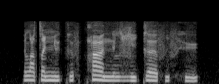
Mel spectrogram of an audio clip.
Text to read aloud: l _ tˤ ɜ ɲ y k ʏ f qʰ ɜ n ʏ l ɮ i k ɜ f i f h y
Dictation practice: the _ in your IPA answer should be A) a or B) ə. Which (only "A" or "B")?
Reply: B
